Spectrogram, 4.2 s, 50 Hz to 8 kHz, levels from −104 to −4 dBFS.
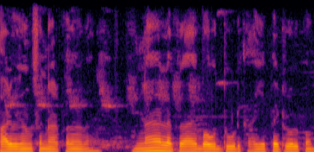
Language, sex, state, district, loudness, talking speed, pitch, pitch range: Hindi, male, Bihar, Araria, -32 LUFS, 255 wpm, 125 Hz, 120-125 Hz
